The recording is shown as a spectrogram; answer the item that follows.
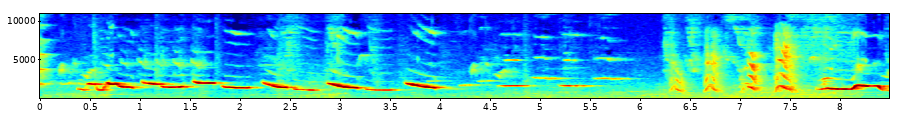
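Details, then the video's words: Captive Black-throated laughingthrush in lively tail-dancing song: a run of clear descending whistled notes about twice a second, then softer level whistles and a burst of harsh, scratchy notes, ending on a rising whistle. "Khướu bạc má HÓT MÚA ĐUÔI cực sung"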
